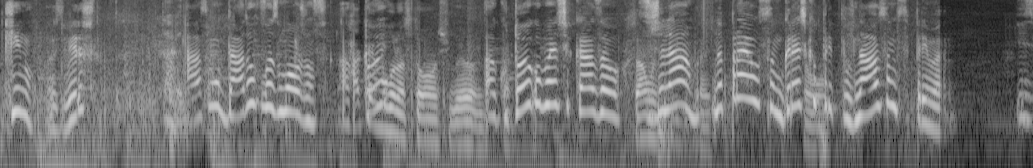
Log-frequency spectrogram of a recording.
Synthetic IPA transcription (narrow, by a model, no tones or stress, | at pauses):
kʲʰinoɾɐzbiɾəʃɛ | asmʊd̪ad̪oxvɐzmɔʒnost̪ɐoɔjɡonɐst̪ɔvˠɐmʃiɡɛvɐkot̪ɔjɡobɛʃɛkazəlˠsəʒɛlʲavəmnɐpɾavilˠsəmɡɾɛʃkəpɾipoznavəlˠsəmsɛ̥pɾimɛɾnʊ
